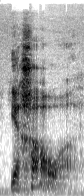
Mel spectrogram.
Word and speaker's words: Yahweh: is usually Y with E in superscript, H-O-W-A-H, Yahweh, from which we get in the English form Jehovah. Now, Jehovah is nothing but an artificial ghost word. It was never used in antiquity. The synagogue readers saw Yahweh and read it as Adonai, The final syllable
